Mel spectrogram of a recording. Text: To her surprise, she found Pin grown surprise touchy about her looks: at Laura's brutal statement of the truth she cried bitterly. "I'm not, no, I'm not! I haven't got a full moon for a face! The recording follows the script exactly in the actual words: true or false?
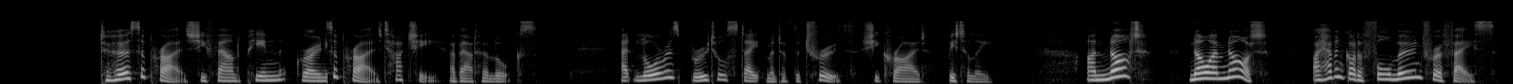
true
